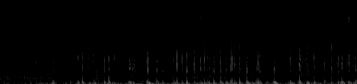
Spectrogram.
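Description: A small mirror-tile disco ball held in both hands is tapped and scratched across its glass tiles with fingertips and nails. Quiet, rapid, irregular clicks and ticks with bright edges overlap soft low thumps and faint scraping. Each tap dies away almost instantly.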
